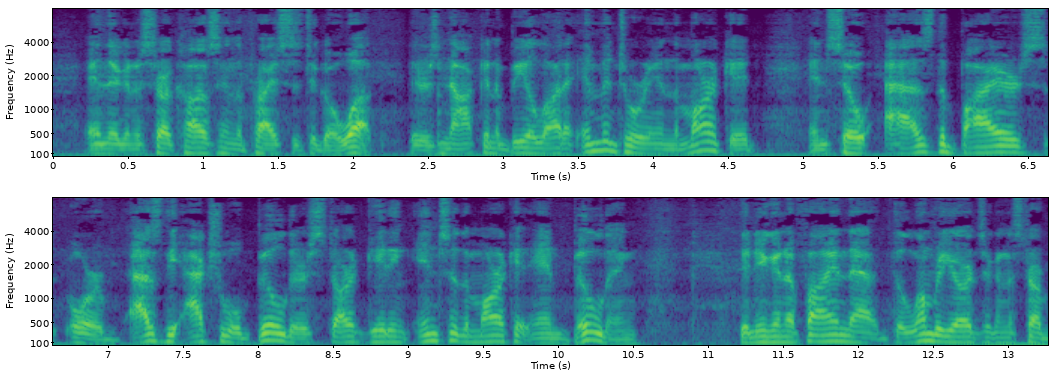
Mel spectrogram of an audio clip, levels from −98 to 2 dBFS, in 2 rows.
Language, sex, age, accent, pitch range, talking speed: English, male, 30-49, American, 85-115 Hz, 240 wpm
